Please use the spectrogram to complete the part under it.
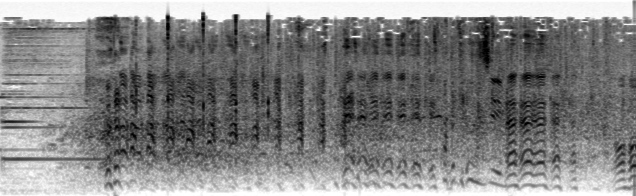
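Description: An audience laughs and claps loudly.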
